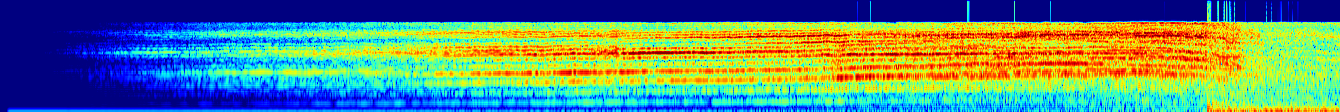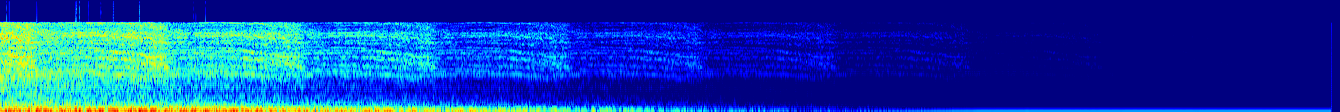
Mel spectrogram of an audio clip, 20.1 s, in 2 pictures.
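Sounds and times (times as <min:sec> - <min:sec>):
musical stinger: 0:04.2 - 0:16.6.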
